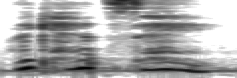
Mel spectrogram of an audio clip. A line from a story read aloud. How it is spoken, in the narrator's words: she whispered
